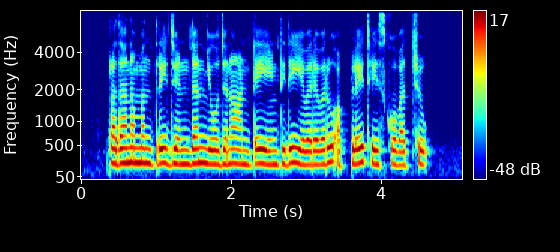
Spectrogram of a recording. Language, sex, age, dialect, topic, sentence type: Telugu, female, 25-30, Telangana, banking, question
